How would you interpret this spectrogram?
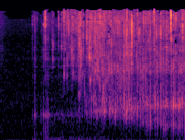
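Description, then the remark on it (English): Hot water pours steadily into a glass beaker, a thin splashing trickle that rises in pitch as it fills, with a few drippy plinks at the start. Fairly quiet, no voices. “The hot water was the first one.”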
